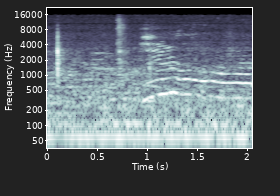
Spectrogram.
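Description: A long, drawn-out meow-like vocal call starting about halfway through and sliding slowly down in pitch, with a few faint clicks.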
